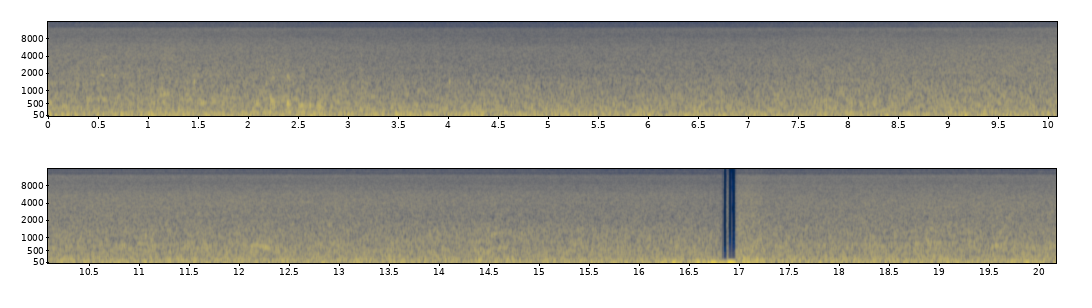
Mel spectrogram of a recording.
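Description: Perennial Sherpe-Napne waterfall in Vaibhavwadi taluka, Konkan, roaring as a loud, steady, broadband rush of falling water, with a faint voice briefly under it.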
